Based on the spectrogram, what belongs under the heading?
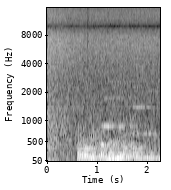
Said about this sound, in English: Put you back in the submix. I love that you can, like, pitch bend the reverb. It's almost like a weird resonator effect.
